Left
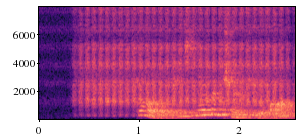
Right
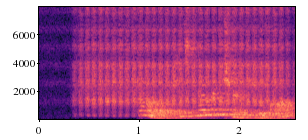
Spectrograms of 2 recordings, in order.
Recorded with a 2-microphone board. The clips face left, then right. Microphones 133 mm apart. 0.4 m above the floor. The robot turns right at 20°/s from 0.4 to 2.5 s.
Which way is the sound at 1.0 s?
30° left.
